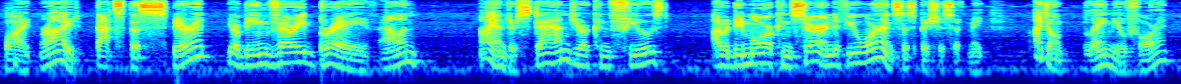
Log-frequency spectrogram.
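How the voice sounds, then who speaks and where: Condescending psychiatrist, animated delivery. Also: male voice, medium pitch, measured pace, slightly rough, heavily acted. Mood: patronising, genial. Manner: patronising, falsely soothing. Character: smooth, condescending, controlling male psychiatrist running a clinic. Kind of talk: dramatic video game dialogue. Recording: music playing behind.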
